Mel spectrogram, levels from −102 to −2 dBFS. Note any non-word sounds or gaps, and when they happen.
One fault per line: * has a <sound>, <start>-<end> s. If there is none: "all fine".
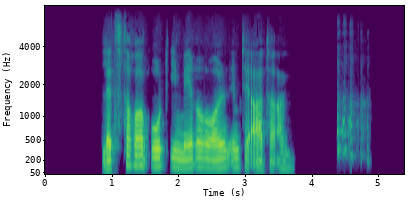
* has a laugh, 4.4-4.9 s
